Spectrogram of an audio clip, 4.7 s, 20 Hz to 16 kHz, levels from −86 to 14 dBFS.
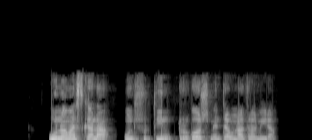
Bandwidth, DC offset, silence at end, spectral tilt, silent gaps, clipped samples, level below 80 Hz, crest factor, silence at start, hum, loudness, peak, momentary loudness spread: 8 kHz; under 0.1%; 0.55 s; -4.5 dB/octave; 1.78-1.87 s; under 0.1%; -52 dBFS; 18 dB; 0.75 s; none; -18 LUFS; -2 dBFS; 10 LU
